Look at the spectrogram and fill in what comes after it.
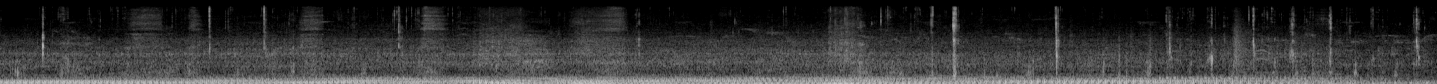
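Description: Close-up eating sounds of charred chicken torn by hand and chewed: repeated sharp mouth clicks and smacks with brief crunchy chewing, over a steady low hum.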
